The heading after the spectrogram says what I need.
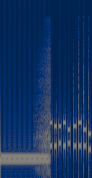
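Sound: telephone call sound effect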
